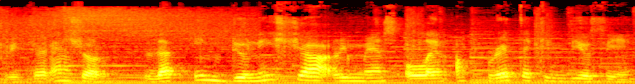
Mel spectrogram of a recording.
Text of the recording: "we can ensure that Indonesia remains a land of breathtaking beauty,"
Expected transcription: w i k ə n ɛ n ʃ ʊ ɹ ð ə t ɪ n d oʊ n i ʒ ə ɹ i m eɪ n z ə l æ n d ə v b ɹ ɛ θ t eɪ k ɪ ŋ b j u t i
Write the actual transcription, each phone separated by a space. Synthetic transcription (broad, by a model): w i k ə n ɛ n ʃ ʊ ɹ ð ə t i n d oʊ n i ʃ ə ɹ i m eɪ n s ə l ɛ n ə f ɹ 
